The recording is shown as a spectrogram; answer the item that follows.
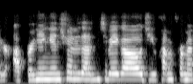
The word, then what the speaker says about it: Tobago: We call it Trinidad and Tobago. There are others who say Tobago, but you know what? Once they get here, it doesn't matter how you pronounce it.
